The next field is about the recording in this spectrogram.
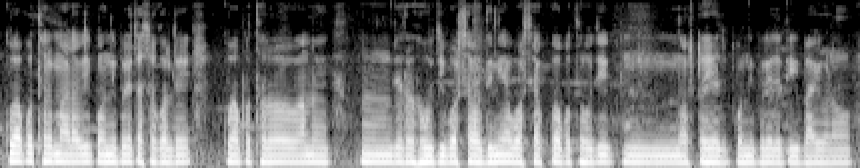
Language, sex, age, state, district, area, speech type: Odia, male, 60+, Odisha, Kendujhar, urban, spontaneous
